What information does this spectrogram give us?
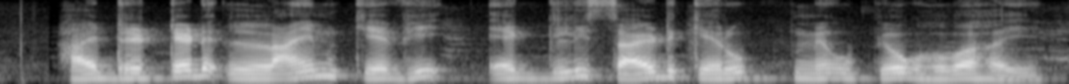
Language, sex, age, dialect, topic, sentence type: Magahi, male, 18-24, Central/Standard, banking, statement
